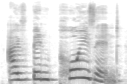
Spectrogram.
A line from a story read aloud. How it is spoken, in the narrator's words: spluttered the manly lover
